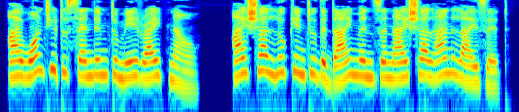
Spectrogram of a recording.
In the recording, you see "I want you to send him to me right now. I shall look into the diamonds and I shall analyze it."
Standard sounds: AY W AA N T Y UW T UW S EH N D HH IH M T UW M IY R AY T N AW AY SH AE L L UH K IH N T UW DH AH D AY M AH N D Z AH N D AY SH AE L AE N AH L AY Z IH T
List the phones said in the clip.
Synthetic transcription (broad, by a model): AY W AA N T Y UW T UW S EH N D HH IH M T UW M IY R AY T N AW AY SH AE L L UH K IH N T UW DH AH D AY M AH N D Z AH N D AY SH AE L AE N AH L AY Z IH T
